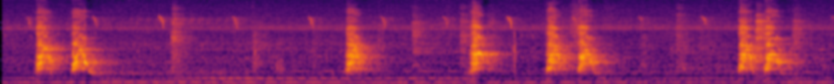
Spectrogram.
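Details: Dog barking persistently at Sant'Elia, Vieste, during a holiday; sharp barks often in pairs, about seven bursts over eight seconds, with a steady low hum in the background.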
